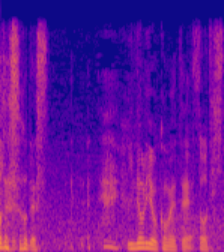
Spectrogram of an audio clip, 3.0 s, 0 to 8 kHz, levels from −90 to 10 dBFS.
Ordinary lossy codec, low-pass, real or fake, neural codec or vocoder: none; 7.2 kHz; real; none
